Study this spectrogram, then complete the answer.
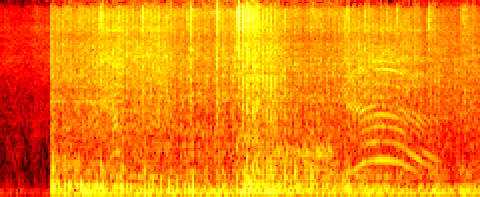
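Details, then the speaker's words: Chopper V-twin after a carburettor rebuild; fires up and blips, and revs drop back to idle quickly without hanging. The previous carb's throttle stayed up longer and gave more fuel. Normal throttle return to idle. "yeah look how fast this Falls I'm going to call it a guillotine but watch how fast this fall the other one the other one was staying up longer and giving it more fuel"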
